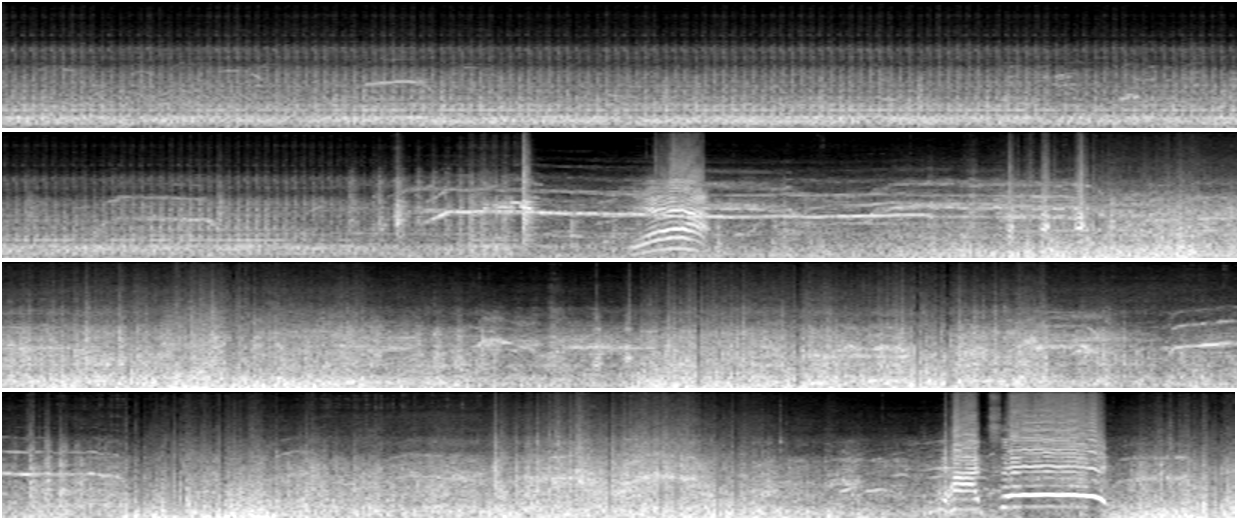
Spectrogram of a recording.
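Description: Steel roller coaster train climbing slowly with a steady mechanical hum, then about eleven seconds in it drops. After that come loud rushing wind and track roar, with riders screaming, a long high scream first and more screams through the run.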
